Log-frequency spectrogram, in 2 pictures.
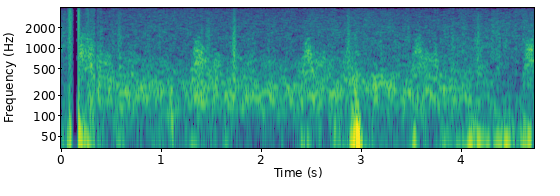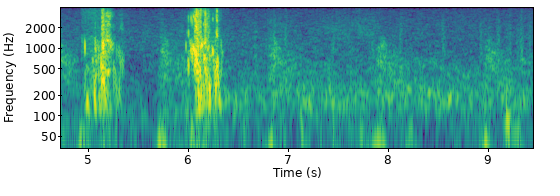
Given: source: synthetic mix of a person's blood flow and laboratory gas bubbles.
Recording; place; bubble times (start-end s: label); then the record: Doppler ultrasound of blood flow; subclavian vein
4.93-5.37 s: bubbles
5.95-6.41 s: bubbles
From the record:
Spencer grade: 1 (occasional bubble signal discernible with the cardiac motion signal, with majority of cardiac periods free of bubbles); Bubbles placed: anywhere in the cardiac cycle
